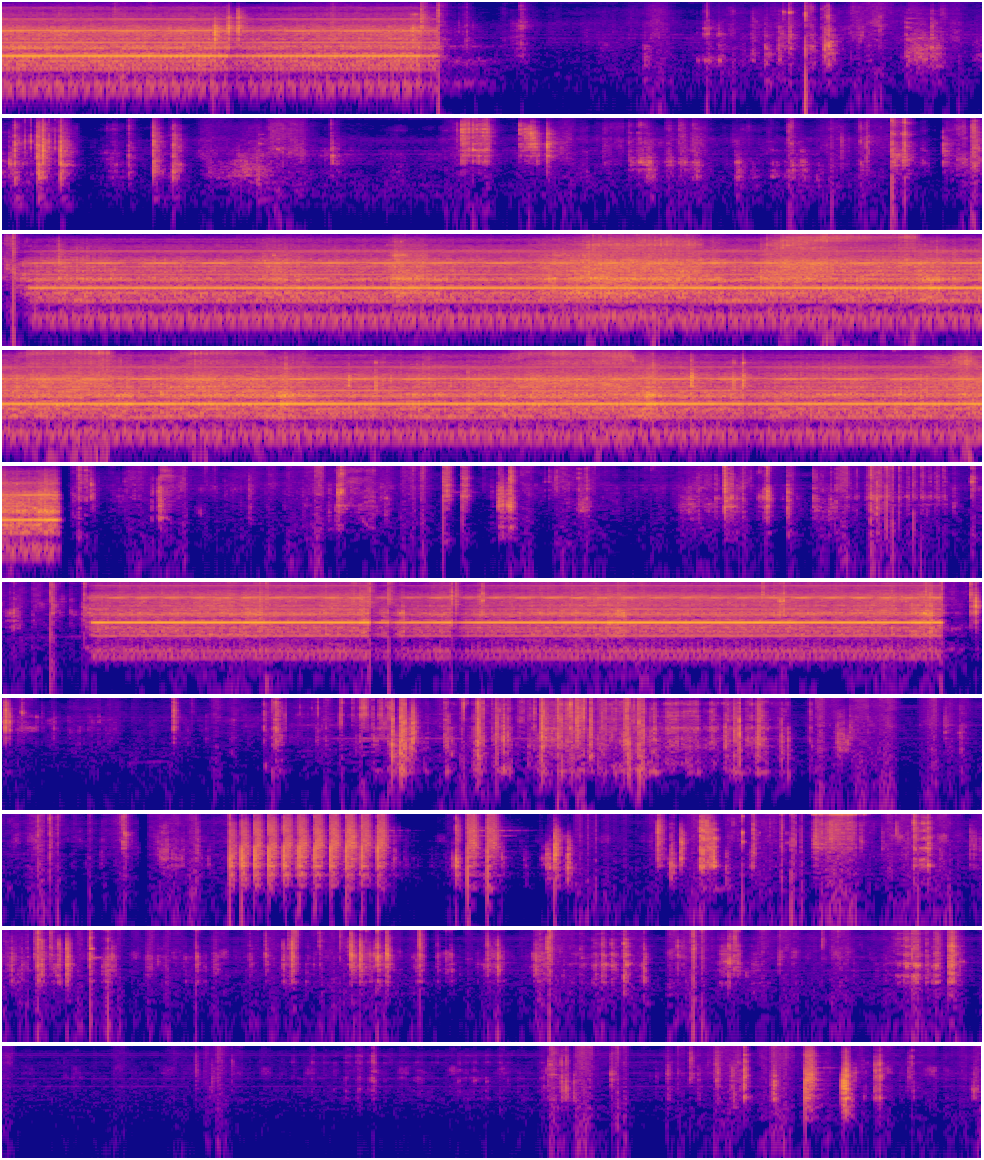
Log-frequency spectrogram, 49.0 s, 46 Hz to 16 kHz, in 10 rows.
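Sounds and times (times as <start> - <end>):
woodworking power tool running: 0.0 - 2.2, 9.9 - 19.9, 24.9 - 29.2.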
